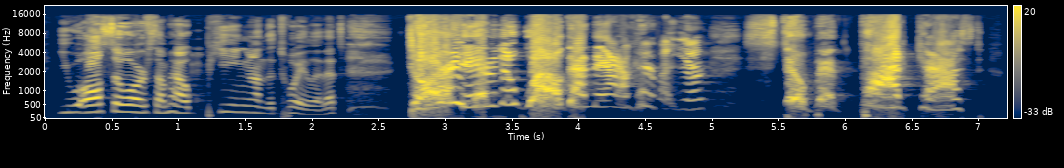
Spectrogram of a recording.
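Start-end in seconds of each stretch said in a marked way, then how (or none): 2.7-6.9 very high, shrill, loud yelling outburst. Retelling a fight with the mother: imitating mom yelling. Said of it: "when you yell".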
